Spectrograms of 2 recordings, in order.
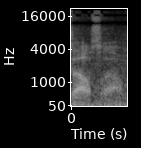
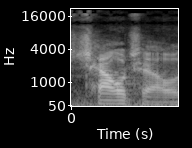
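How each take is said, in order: First: The name does not start with 'ch'. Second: The name starts with a 'ch' sound. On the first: This is the speaker's own habitual pronunciation. "to me, it's always Cao Cao" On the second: This is the correct original pronunciation. "that's how you actually pronounce it"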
